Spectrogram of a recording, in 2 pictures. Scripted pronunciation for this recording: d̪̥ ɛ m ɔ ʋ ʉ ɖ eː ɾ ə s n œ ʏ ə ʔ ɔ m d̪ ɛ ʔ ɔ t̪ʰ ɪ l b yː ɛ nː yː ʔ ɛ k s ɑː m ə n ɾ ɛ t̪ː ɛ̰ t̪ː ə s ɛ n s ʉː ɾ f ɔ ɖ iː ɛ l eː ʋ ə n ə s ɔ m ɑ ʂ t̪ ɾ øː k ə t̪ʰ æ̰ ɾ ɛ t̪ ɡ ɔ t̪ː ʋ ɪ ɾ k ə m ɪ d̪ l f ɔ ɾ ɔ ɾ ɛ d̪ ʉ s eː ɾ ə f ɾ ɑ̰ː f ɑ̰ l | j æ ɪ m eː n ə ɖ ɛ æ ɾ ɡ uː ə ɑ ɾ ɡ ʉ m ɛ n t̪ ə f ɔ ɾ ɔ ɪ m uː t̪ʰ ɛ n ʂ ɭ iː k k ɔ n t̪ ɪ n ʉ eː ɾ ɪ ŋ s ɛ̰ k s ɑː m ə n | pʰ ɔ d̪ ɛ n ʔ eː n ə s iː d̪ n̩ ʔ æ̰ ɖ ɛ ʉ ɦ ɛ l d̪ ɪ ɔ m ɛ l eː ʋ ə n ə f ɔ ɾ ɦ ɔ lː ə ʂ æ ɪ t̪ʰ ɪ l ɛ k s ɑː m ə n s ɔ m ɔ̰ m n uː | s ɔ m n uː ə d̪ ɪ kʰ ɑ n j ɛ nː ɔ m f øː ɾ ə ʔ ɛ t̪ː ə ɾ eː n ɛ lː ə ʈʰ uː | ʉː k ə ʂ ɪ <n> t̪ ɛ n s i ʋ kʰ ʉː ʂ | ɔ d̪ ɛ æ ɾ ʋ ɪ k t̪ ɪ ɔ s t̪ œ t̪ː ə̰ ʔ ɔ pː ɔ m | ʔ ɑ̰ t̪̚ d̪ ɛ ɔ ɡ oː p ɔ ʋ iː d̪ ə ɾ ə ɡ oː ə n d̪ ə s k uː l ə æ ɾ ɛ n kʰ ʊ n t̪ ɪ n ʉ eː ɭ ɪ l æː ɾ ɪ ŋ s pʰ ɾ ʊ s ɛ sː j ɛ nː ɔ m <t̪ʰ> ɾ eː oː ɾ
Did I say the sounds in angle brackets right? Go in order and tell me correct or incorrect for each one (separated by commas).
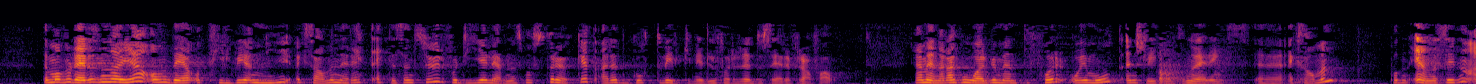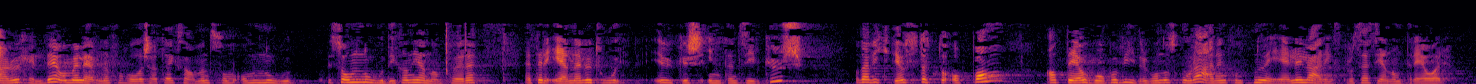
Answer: correct, correct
